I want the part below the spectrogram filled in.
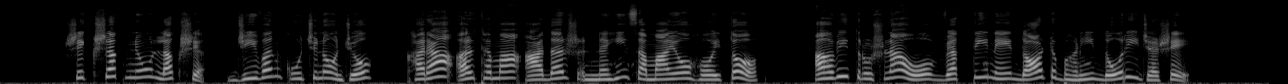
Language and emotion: Gujarati, neutral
